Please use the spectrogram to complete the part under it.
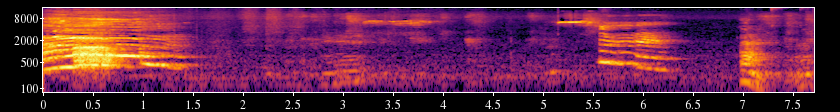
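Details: Female Basset Hound playing with her squeaky ball: a loud harmonic howl fades out, followed by quiet rustling, a faint squeak, and two short yelping howl fragments.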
